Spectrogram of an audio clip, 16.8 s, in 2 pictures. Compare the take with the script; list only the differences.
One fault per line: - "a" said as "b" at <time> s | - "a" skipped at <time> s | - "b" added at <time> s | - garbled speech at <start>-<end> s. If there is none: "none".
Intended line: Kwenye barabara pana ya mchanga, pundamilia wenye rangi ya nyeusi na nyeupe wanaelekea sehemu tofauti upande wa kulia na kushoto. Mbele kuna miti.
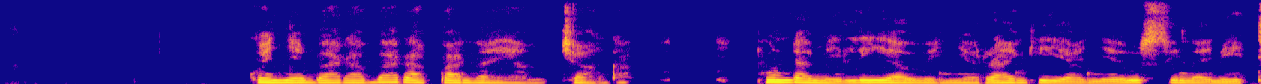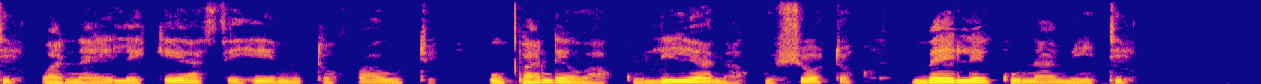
- "nyeupe" said as "miti" at 8.0 s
